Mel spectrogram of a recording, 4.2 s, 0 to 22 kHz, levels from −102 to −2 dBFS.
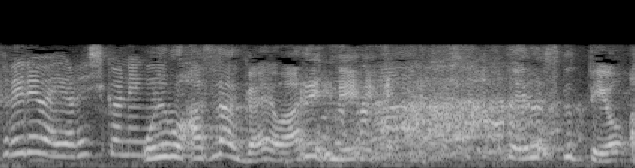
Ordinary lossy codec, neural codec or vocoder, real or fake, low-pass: none; none; real; 7.2 kHz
